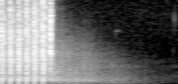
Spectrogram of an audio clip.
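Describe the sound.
A machine gun fires one short, rapid burst of loud shots, then a long reverberant tail fades out slowly, with no voices.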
